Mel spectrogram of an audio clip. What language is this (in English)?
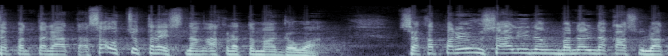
Filipino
